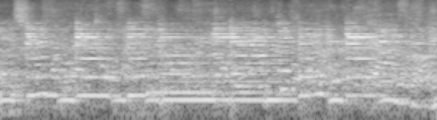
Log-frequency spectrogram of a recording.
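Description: Live guitar music playing an instrumental passage, loud and even, with held notes that change every half second or so.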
